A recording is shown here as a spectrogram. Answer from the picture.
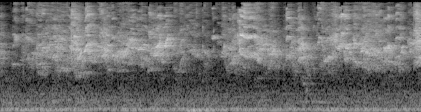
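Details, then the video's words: Chirping budgerigars produce bursts of shrill, overlapping twittering that swell and fade every second or so, with a faint low hum beneath. "Budgerigars lovebirds Chirping Sounds"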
